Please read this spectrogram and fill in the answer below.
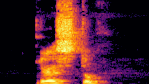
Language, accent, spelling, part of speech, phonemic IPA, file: French, Canada, presto, adverb, /pʁɛs.to/, LL-Q150 (fra)-presto.wav
- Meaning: 1. presto 2. quickly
